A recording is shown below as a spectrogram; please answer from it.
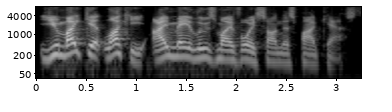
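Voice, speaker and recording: Over a video call with earbuds and a desk microphone, a young co-host of a casual sports podcast talks from a small home room lined with display shelves. He sounds very animated, fairly high and sharp, moving at a moderate pace while earnestly, somewhat defensively, reciting statistics as his voice nearly gives out. It's clean, studio-quality sound without echo.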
